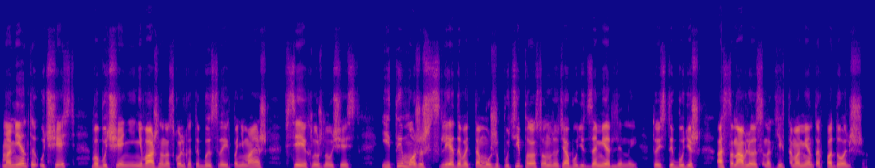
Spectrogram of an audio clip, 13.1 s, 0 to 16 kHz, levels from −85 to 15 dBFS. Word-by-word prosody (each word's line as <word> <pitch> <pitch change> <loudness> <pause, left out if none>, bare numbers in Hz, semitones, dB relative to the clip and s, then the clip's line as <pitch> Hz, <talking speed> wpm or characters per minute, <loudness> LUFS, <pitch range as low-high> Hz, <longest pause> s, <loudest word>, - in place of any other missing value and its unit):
моменты 185 - +3
учесть 175 +7 -1 0.2
в 140 - -5
обучении. 150 -7 +1
Не 145 +6 -3
важно, 170 -3 +8
насколько 135 +1 -6
ты 145 - -10
быстро 135 -3 -7
их 120 -1 -6
понимаешь, 130 - -3 0.2
все 175 -3 +3
их 140 -3 -2
нужно 120 -2 -6
учесть. 115 -2 -6 0.3
И 185 +3 -4
ты 255 +7 -5
можешь 205 -2 +1
следовать 165 -8 0
тому 175 +7 -1
же 150 -2 -6
пути, 145 - -6
просто 170 -4 -1
он 160 - -4
для 155 0 -6
тебя 180 +2 +2
будет 155 -4 -10
замедленный. 105 -9 0 0.2
То - - -8
есть 120 -2 -3
ты 180 - -2
будешь 160 -1 -1 0.2
останавливаться 160 -1 +5
на 135 - -4
каких-то 140 +2 -9
моментах 155 +8 +1
подольше. - - -1
150 Hz, 170 wpm, -25 LUFS, 130-175 Hz, 0.3 s, важно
